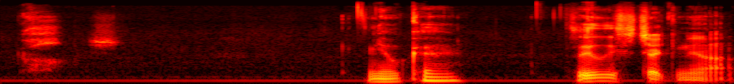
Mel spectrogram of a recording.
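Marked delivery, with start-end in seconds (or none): 0.1-0.6 whispered gosh. Real, not acted. Tense moment while watching.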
